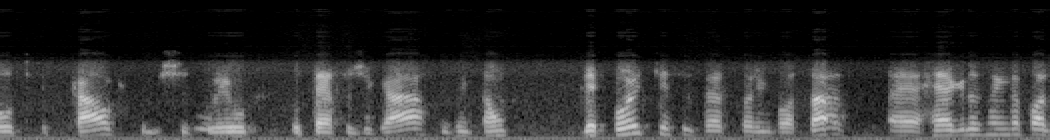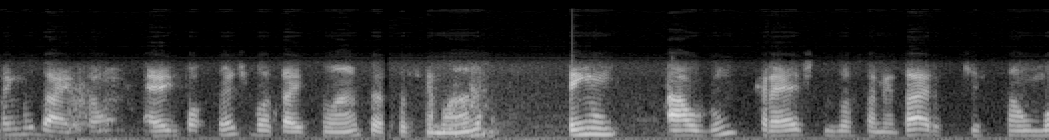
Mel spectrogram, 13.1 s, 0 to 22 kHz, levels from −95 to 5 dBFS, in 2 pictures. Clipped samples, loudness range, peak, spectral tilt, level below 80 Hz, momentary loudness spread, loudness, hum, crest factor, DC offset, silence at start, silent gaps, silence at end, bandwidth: under 0.1%; 3 LU; 0 dBFS; -8 dB/octave; -50 dBFS; 13 LU; -23 LUFS; none; 22 dB; under 0.1%; 0 s; none; 0 s; 4.8 kHz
